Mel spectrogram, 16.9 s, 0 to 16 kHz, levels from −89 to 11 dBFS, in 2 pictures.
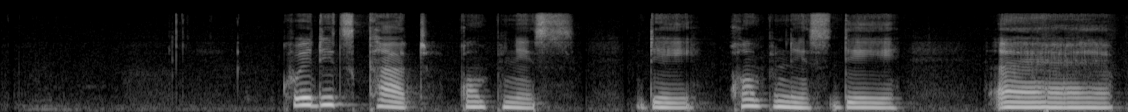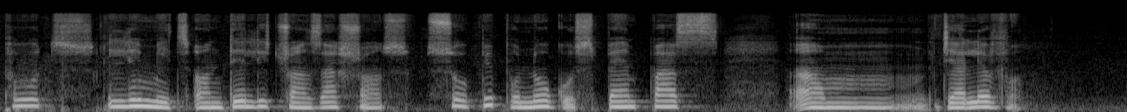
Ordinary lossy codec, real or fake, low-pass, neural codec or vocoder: none; fake; 9.9 kHz; vocoder, 22.05 kHz, 80 mel bands, Vocos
